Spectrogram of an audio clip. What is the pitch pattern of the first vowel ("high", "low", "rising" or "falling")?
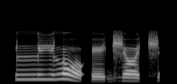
high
